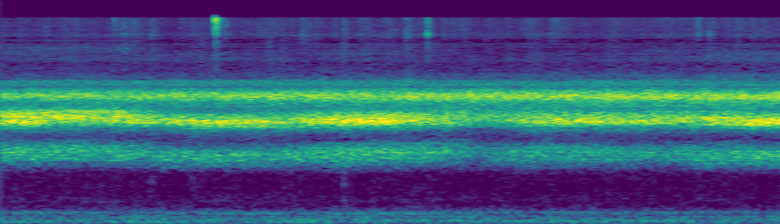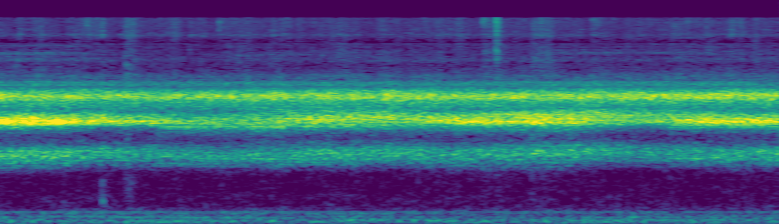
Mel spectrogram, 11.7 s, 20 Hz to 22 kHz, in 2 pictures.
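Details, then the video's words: A massed chorus of frogs singing in the rain: continuous shrill, overlapping trills form a constant high wall of sound while heavy rain hisses and rumbles underneath throughout. "Frogs in Rain 2 Hours of Frogs, Thousands of Frogs Singing"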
